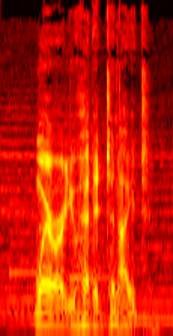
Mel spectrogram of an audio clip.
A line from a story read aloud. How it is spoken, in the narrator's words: His voice was unusually deep and creepy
